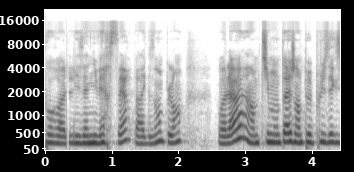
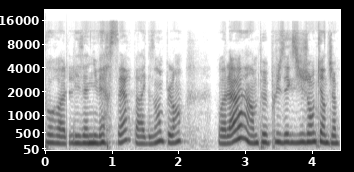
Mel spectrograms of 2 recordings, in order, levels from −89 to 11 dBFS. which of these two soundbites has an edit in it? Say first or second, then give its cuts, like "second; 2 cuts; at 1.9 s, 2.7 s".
second; 1 cut; at 3.2 s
